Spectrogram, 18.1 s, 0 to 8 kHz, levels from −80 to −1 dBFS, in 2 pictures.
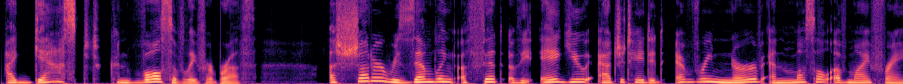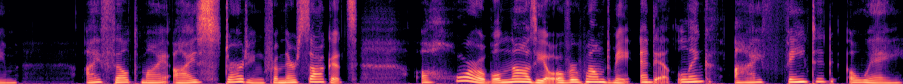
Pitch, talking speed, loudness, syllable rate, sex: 210 Hz, 120 wpm, -19 LUFS, 4.3 syllables/s, female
